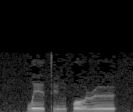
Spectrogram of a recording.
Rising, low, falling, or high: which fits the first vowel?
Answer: high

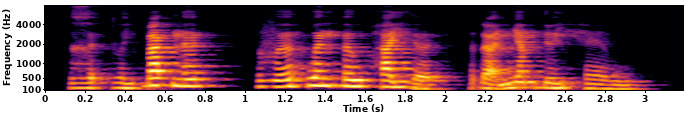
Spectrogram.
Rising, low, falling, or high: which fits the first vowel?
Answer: low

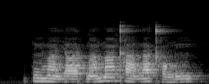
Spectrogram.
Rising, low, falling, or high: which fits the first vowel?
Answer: low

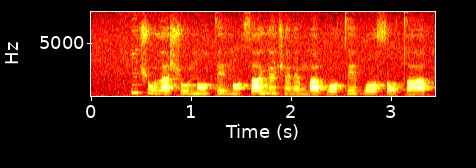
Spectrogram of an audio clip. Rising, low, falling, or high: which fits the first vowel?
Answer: high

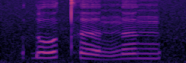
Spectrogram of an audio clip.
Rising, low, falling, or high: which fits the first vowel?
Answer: rising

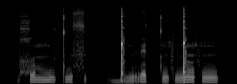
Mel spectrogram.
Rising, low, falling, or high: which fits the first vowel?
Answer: high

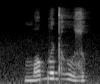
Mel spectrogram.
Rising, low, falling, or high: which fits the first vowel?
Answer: rising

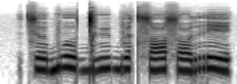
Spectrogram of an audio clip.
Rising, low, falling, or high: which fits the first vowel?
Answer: low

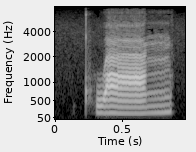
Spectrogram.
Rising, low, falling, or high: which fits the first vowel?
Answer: rising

